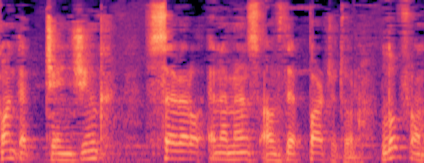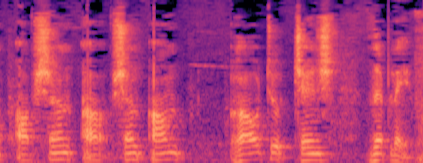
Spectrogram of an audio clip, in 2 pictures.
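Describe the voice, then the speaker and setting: A man with a non-native accent talks at a fairly slow pace and medium pitch, with ordinary pitch variation and very even loudness, amid noticeable background noise and audible room echo. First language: Lithuanian. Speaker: theatre director. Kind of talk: lecture. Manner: halting.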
